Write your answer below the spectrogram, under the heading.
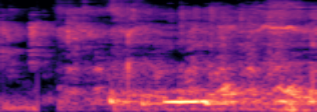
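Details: Kept pigeons being given vitamin medicine indoors; a single brief low tonal coo, steady in pitch, lasting about a fifth of a second, with soft rustling and clicks around it.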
